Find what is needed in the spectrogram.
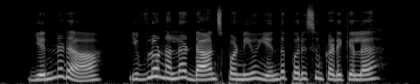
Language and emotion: Tamil, sad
